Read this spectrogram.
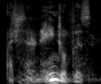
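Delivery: very quiet, low murmur to self; retold hushed shock; stunned hush. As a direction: barely voice it, in disbelief. Stunned self-talk before losing it.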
